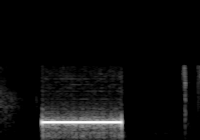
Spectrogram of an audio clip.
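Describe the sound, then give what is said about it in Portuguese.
A telephone busy signal: one steady mid-pitched beep lasting about a second, followed by silence and a couple of faint clicks. “Ó, nem atende, ó. O número está ocupado.”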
